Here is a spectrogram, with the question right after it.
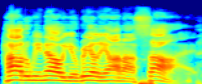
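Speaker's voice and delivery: put-on loud, high, overblown Boston accent; awful Boston accent. Colonist doubting the newcomer's loyalty, loud awful Boston accent. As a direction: belt it out in terrible Bostonese. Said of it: "he says in that awful accent".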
